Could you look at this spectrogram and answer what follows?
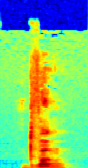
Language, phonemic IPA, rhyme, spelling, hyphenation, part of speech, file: Dutch, /dʋɑŋ/, -ɑŋ, dwang, dwang, noun, Nl-dwang.ogg
- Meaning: coercion, compulsion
